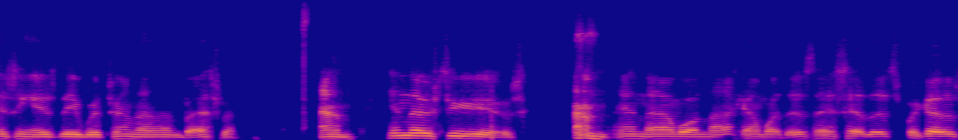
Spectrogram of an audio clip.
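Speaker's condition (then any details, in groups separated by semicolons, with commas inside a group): ALS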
